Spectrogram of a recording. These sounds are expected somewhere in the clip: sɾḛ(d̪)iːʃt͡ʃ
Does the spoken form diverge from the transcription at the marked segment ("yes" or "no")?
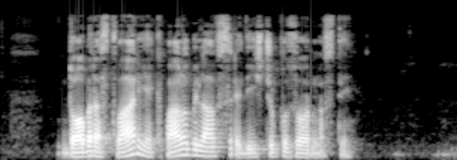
no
